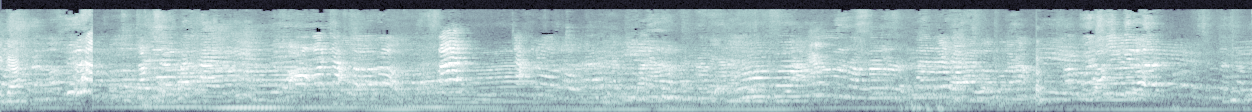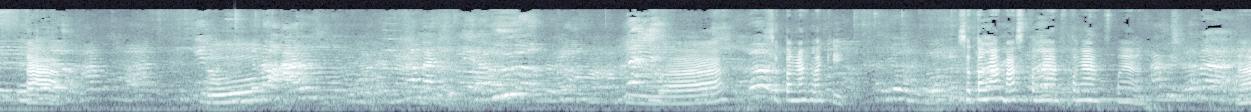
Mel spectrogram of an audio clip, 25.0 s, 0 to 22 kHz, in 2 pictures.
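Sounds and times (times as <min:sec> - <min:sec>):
young children chattering: 0:00.0 - 0:25.0.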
